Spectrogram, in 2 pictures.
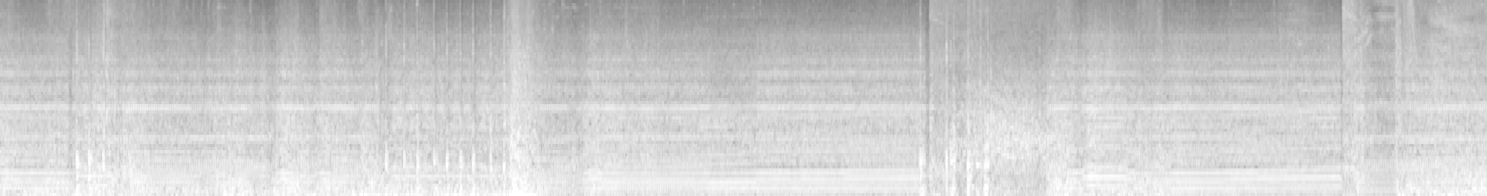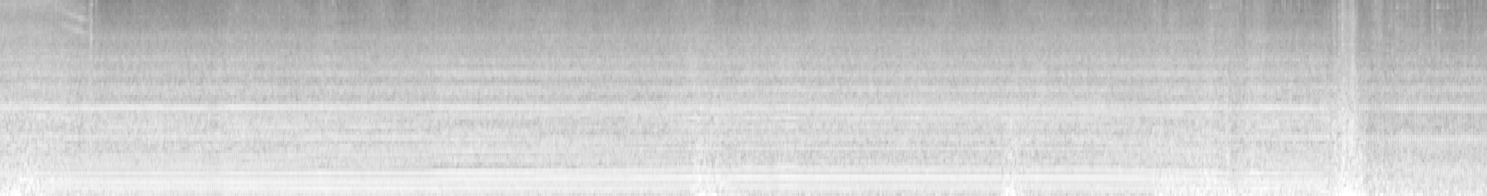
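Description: Tyres screech while a car slides through turns.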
